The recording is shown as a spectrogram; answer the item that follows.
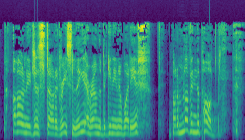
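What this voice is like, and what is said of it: Put-on New Zealand accent. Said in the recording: “got to do the Kiwi voice”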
